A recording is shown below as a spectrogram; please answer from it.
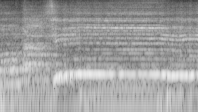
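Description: Male singer's amplified voice singing a French pop ballad over instrumental accompaniment, moving briefly and then holding one long note from about half a second in.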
